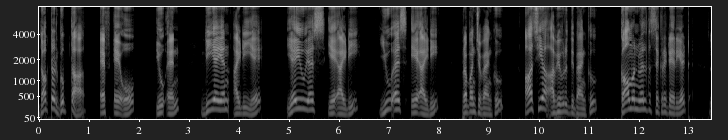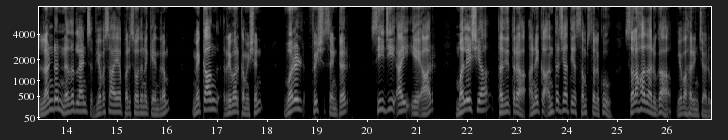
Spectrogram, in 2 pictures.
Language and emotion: Telugu, neutral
